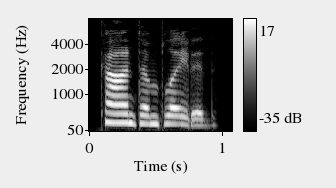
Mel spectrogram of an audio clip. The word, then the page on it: contemplated: British English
